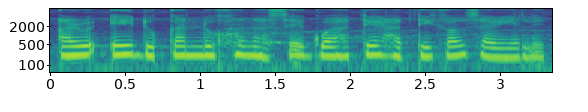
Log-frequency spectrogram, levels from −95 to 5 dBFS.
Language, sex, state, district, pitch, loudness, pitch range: Assamese, female, Assam, Kamrup Metropolitan, 215 Hz, -14 LUFS, 205-225 Hz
